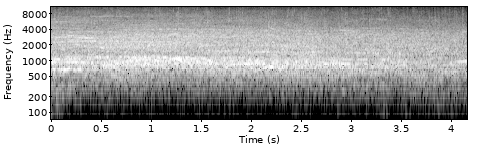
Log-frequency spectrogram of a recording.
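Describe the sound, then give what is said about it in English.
A crowd claps steadily, a dense wash of many hands at an even, fairly loud level that fades slightly toward the end, with no voices. “And you better learn how to clap for your.”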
